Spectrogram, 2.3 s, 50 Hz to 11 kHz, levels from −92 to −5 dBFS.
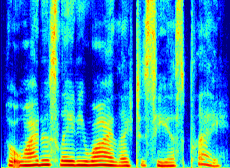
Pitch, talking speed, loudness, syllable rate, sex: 255 Hz, 260 wpm, -14 LUFS, 5.2 syllables/s, female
